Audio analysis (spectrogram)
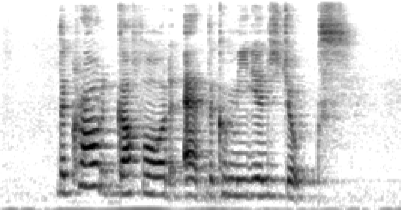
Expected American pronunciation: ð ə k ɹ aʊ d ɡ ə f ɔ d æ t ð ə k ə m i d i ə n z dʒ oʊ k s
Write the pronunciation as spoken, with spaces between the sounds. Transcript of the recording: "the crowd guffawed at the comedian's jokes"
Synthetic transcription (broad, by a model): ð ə k ɹ aʊ d ɡ ə f ɔ d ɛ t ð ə k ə m i d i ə n s dʒ oʊ k s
